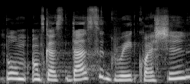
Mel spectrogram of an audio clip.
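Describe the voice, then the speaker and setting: A woman's voice: fairly high pitch, moderate pace. A woman, talking as a podcast guest in a reflective, hesitant way and mixing in English. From Montreal, Canada. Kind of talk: casual podcast chat.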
